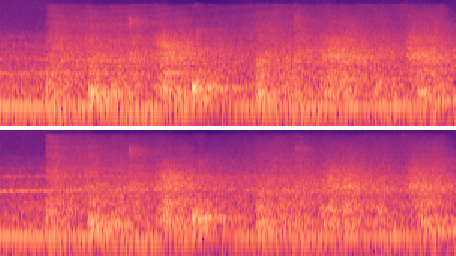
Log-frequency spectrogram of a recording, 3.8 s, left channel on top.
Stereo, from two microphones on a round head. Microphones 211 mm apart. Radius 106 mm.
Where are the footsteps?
20° right (ahead or behind), 0.8 m; by 3.7 s 70° left (ahead or behind), 3 m.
